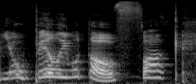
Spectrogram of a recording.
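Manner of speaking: high, slow, stretched-out disbelieving call; shouting to Billy after his wild jump, high and drawn out; amazed call. Retold or imitated. Calling after Billy jumping.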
